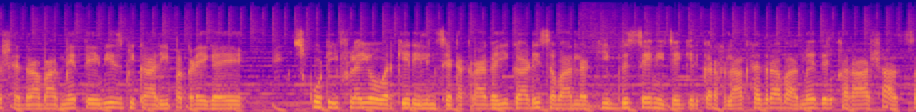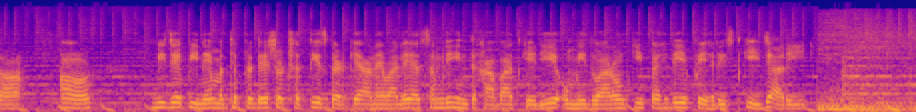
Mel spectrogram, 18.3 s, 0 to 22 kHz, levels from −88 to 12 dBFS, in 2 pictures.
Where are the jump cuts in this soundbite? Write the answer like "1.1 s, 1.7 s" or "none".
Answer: 17.4 s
